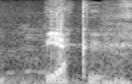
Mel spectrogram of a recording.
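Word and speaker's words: 百: Why byaku, not sanhyaku?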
